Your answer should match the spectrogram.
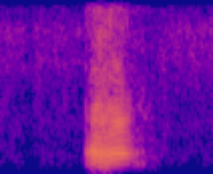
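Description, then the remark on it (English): A woman sneezes once, quick, sharp and slightly buzzy, lasting under half a second before trailing off into quiet. “She's always just sneezed.”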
